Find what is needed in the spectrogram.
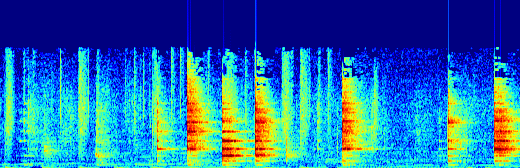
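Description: A wooden spoon tossing salad in a glass mixing bowl, knocking against the glass with several sharp, ringing clinks, the loudest in the middle. Background music plays underneath.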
